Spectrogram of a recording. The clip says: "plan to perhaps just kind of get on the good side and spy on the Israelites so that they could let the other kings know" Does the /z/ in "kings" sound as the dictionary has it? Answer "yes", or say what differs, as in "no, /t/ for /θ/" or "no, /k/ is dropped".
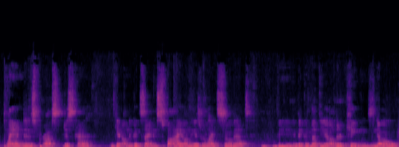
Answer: yes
